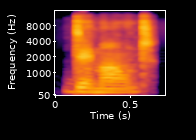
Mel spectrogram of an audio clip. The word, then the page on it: demount: Indian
